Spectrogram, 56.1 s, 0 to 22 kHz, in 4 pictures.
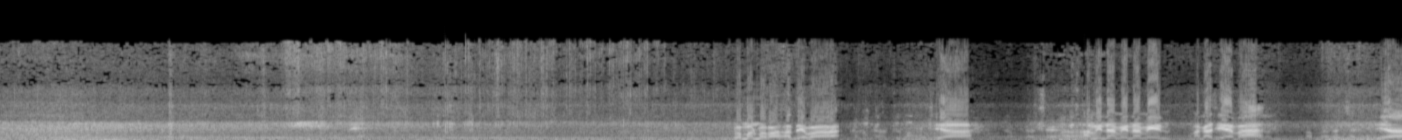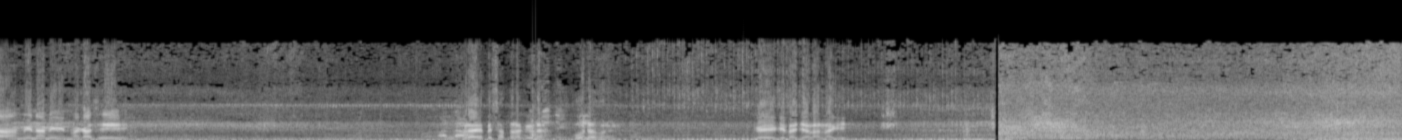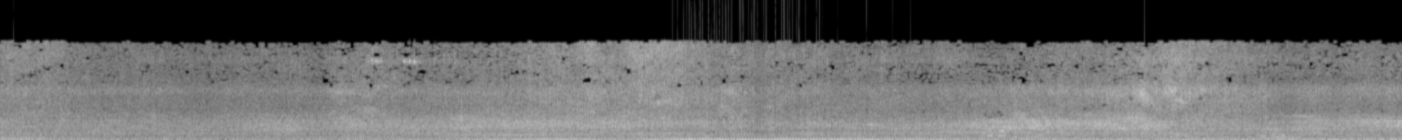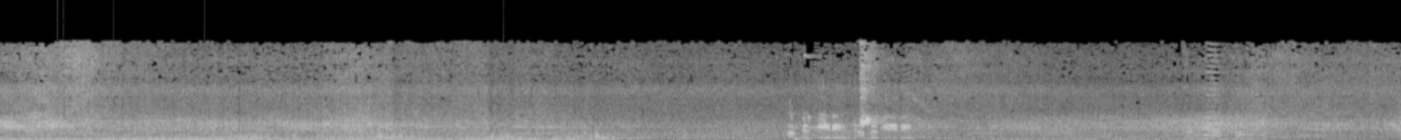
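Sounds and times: traffic and road noise: 0.0 - 56.0.

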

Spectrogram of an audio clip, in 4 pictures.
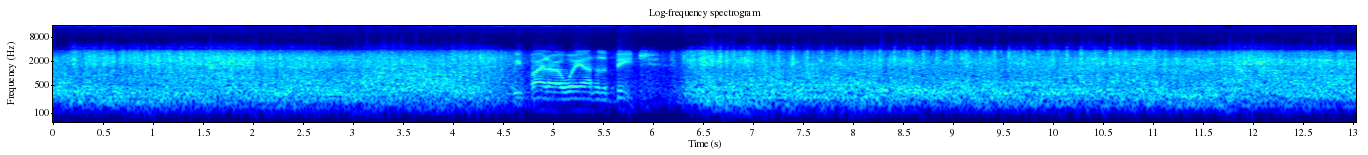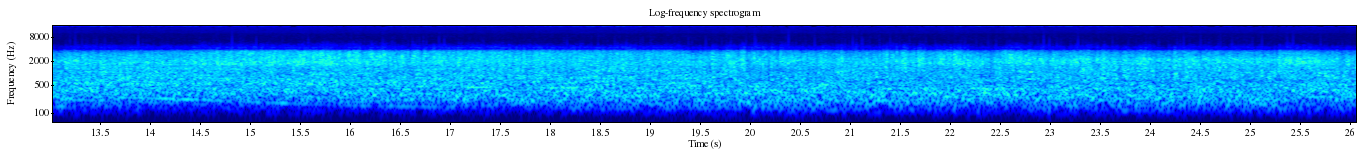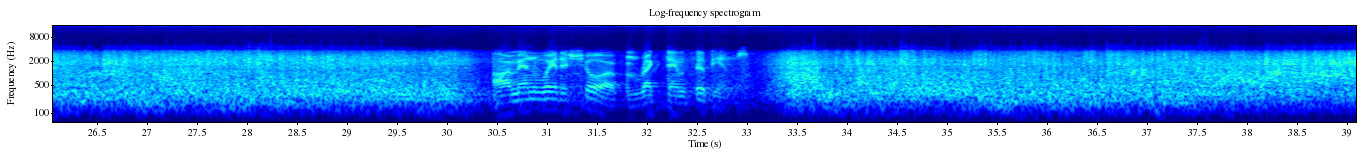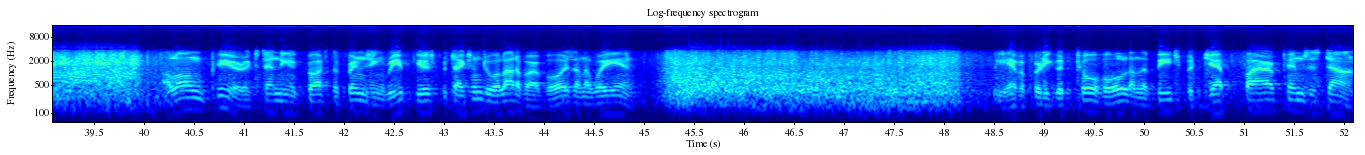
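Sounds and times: rapid machine-gun fire: 0.0 - 4.6, 6.2 - 30.4, 33.2 - 40.2, 45.1 - 48.4.

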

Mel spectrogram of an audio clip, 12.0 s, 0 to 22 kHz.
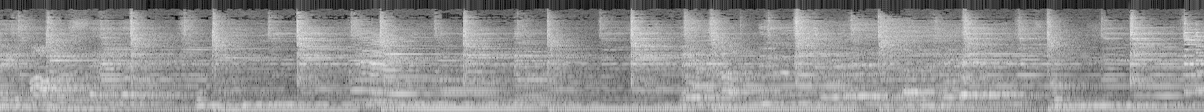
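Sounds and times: woman singing gospel song: 0.0 - 5.9, 6.6 - 12.0
strummed guitar and bass: 0.0 - 12.0.

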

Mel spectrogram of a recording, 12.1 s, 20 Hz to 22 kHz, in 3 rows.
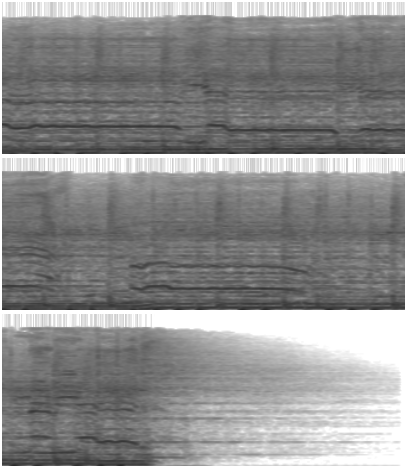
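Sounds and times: rock band playing: 0.0 - 11.2.

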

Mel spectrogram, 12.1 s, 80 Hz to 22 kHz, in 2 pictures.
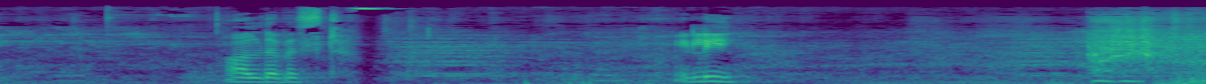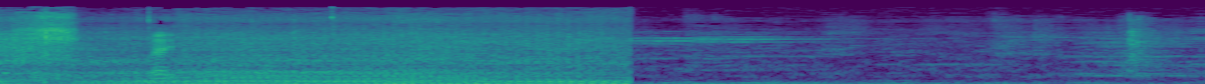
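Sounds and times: motorcycle engine running: 5.7 - 9.2.

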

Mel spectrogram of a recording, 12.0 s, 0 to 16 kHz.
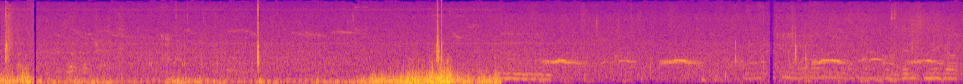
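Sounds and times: low rumble on microphone: 0.0 - 6.5
bird calling: 5.6 - 12.0.

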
